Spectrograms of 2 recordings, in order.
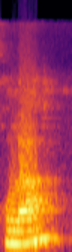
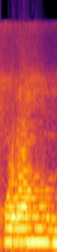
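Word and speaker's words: column: অনুরূপভাবে এটা হচ্ছে হাইম, এটা হচ্ছে কোলাম, এটা কোলামুন না কোলাম, আর এটা হচ্ছে অটাম, ওটামুন না অটাম।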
